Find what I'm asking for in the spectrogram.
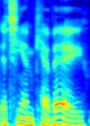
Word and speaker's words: Etienne Cabet: This is where we'll eventually get to Etienne Cabet, is that how he pronounces his name, by the way? – Yeah, that's right. That's absolutely right.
